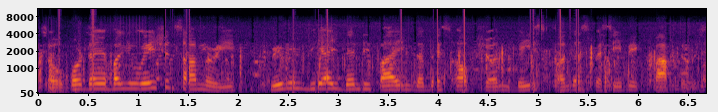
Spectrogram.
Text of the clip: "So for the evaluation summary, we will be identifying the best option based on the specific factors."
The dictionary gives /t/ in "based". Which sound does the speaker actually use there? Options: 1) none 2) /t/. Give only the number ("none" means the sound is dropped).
2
